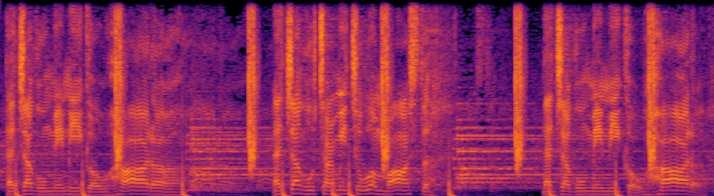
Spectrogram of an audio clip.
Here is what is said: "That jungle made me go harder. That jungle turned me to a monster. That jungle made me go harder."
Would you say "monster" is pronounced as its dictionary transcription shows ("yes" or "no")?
no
